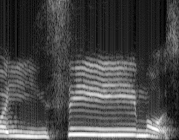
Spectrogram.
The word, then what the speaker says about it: hicimos: The H is not sounding, so let's do it. Lo hicimos. Again, lo hicimos.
